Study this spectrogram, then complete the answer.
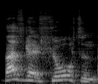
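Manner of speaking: ordinary talk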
